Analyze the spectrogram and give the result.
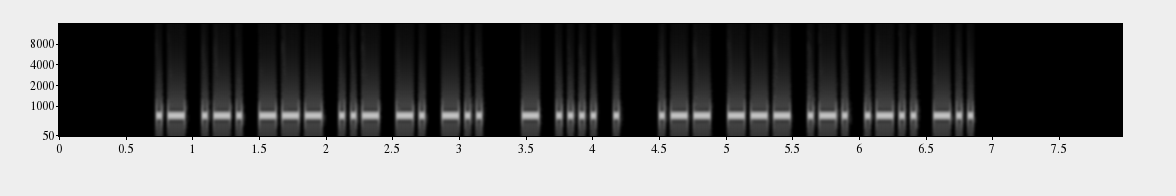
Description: Morse code, heard as a keyed tone, about 37 wpm, 700 Hz. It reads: AROUND THE WORLD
